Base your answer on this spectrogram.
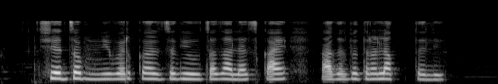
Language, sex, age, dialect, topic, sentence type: Marathi, female, 25-30, Southern Konkan, banking, question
